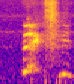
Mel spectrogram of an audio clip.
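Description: A single person's sneeze, close and fairly loud: a brief rising vocal intake snapping into a sharp breathy burst, then a short trailing sound before quiet.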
